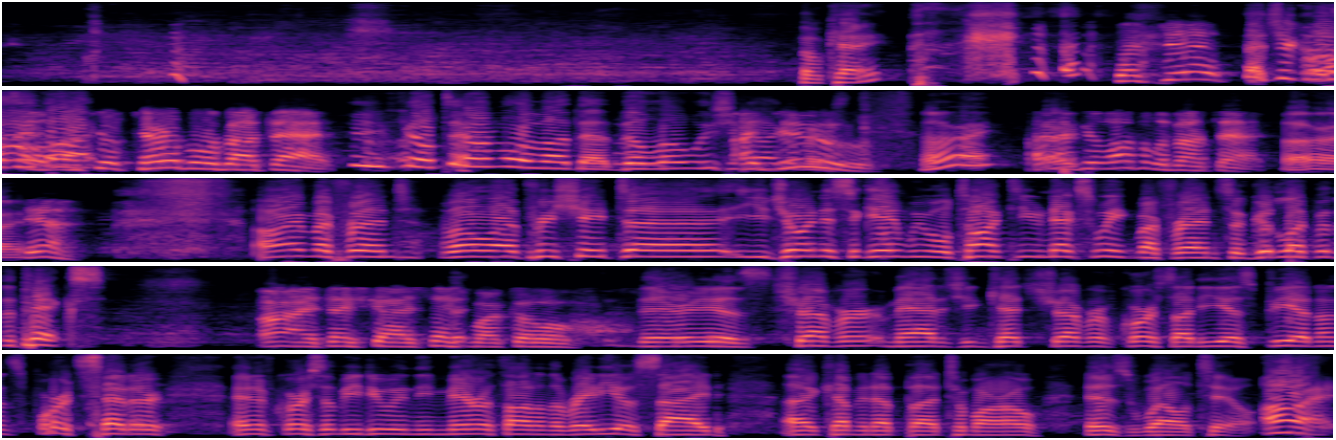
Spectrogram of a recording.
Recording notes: Live from the Superbook at the Westgate Hotel and Casino. It's Best Bets live from the Superbook at the Westgate.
